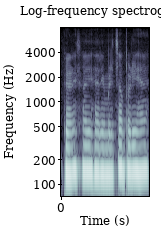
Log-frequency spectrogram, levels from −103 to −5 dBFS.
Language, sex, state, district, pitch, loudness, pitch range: Hindi, male, Rajasthan, Nagaur, 145 Hz, -25 LUFS, 140-150 Hz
